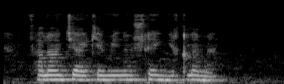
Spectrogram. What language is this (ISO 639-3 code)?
uzb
